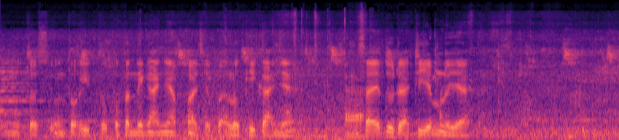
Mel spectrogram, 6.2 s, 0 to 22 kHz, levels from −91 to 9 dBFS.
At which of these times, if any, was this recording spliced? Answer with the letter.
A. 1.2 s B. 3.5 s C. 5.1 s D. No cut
B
